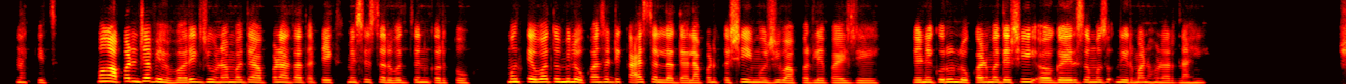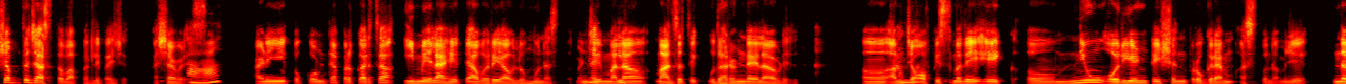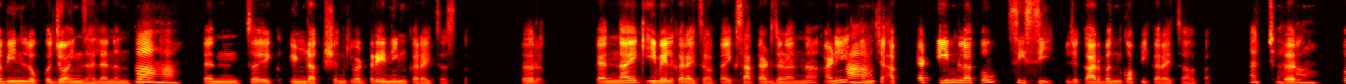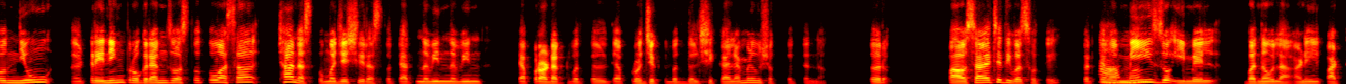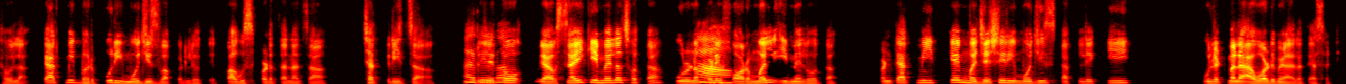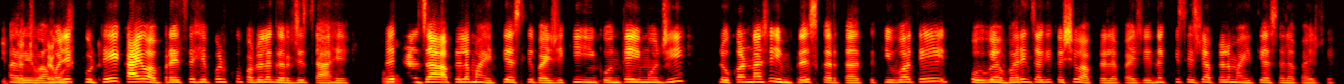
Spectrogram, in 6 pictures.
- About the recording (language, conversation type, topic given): Marathi, podcast, इमोजी वापरल्यामुळे संभाषणात कोणते गैरसमज निर्माण होऊ शकतात?
- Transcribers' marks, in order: other background noise; tapping; in English: "टीमला"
